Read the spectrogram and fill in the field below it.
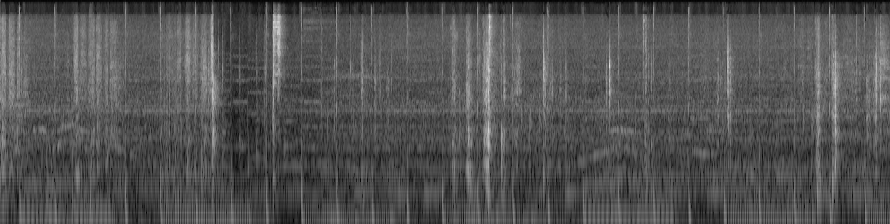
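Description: A knife cuts a lemon into slices on a board, with scattered sharp taps and clinks spread across the stretch over a low steady hum, close and fairly faint.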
